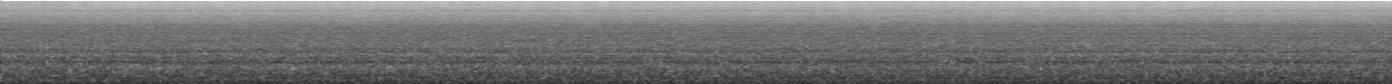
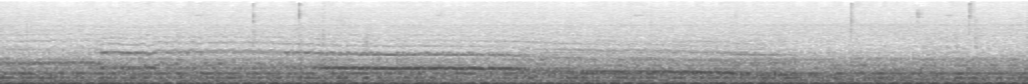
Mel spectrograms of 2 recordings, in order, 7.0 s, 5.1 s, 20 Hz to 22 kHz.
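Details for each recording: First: 1992 Mercedes-Benz 300E (W124) climate control with an intermittent fault where the A/C and blower quit, hot air blasts from all vents and the recirculation light flashes. Here the cabin blower rushes steadily, then eases as it starts cooling again; normal blower operation. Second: 1992 Mercedes 300E W124, climate control failing: A/C and blower quit, hot air at all vents, recirculation light flashing, 82°F outside, engine near 100°C, 13 V; steady blower rush with thin wavering tones, cause not yet traced.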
